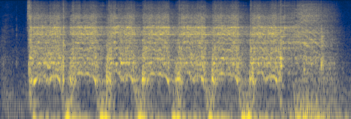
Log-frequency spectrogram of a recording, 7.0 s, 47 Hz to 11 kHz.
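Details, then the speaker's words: Neglected 1982 Chevy Silverado C10 on a replacement battery: starter churns steadily with even compression pulses about every 0.7 seconds but the engine never catches; suspected stuck carburetor needle and no fuel reaching the carb, starter possibly failing. "So let's see what it turn over any faster. Sounds like it's trying to crank."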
